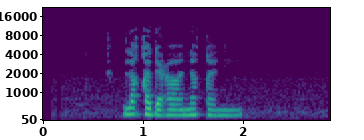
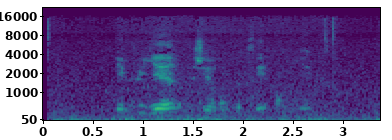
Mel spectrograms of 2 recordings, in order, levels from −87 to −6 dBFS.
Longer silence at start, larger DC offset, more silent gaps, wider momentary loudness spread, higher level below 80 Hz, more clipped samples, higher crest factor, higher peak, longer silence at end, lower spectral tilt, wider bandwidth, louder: first, 0.8 s vs 0.05 s; neither; neither; second, 13 LU vs 21 LU; second, -82 dBFS vs -60 dBFS; neither; about the same, 20 dB vs 22 dB; first, -18 dBFS vs -22 dBFS; first, 0.9 s vs 0 s; first, -6 dB/octave vs -2 dB/octave; second, 11 kHz vs 16.5 kHz; first, -36 LUFS vs -42 LUFS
